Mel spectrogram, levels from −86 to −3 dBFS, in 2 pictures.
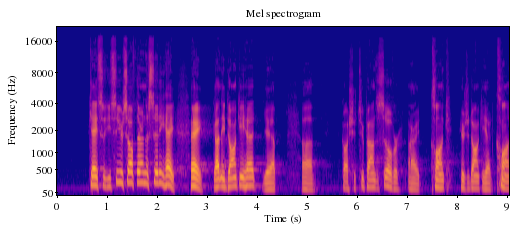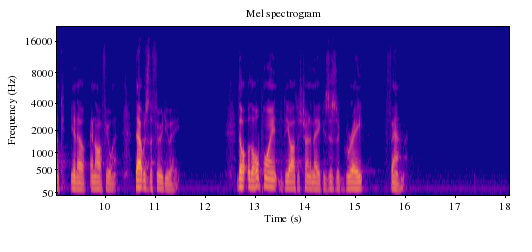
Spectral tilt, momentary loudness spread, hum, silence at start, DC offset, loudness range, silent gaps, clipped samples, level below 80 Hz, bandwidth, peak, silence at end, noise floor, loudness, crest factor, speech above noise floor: -6 dB/octave; 14 LU; 60 Hz at -65 dBFS; 0.65 s; under 0.1%; 11 LU; none; under 0.1%; -76 dBFS; 18 kHz; -8 dBFS; 2.1 s; -73 dBFS; -30 LUFS; 24 dB; 43 dB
